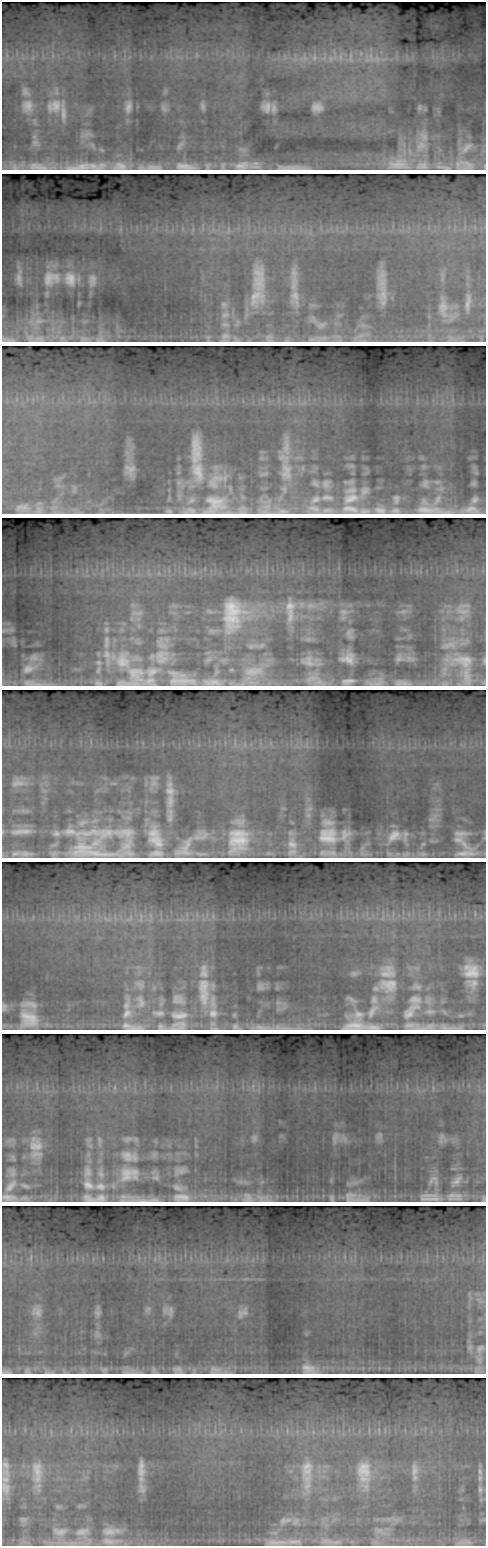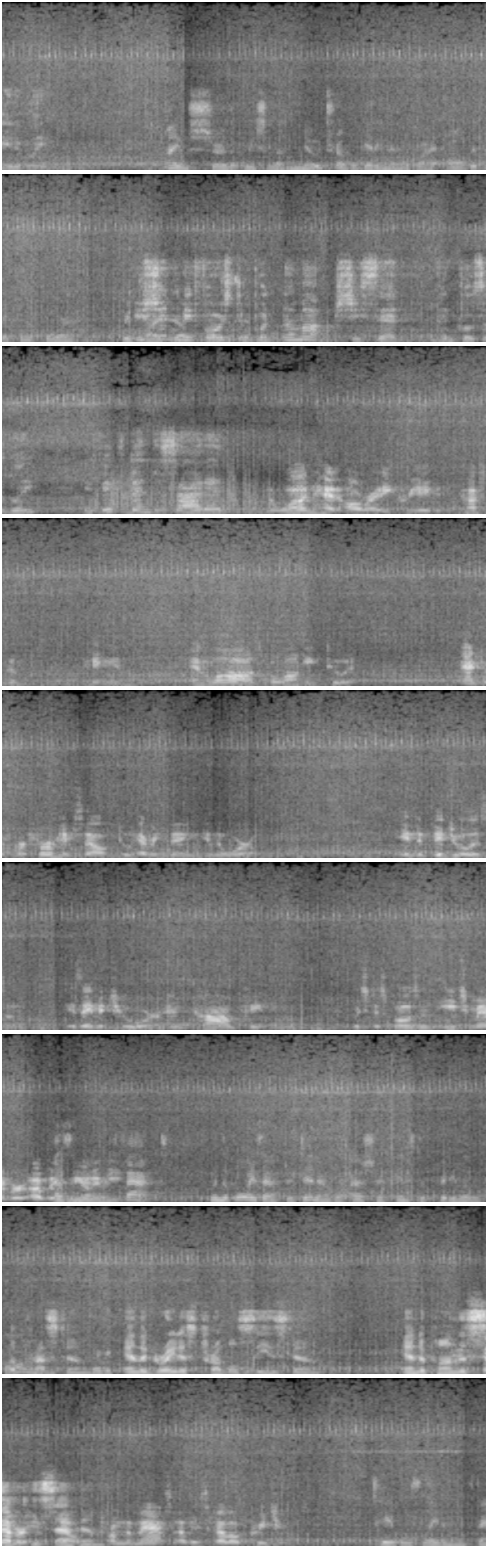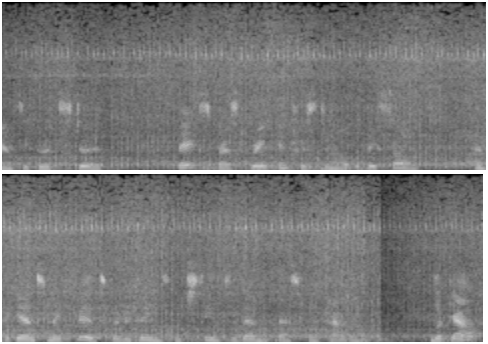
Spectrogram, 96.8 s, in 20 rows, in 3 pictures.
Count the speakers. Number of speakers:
five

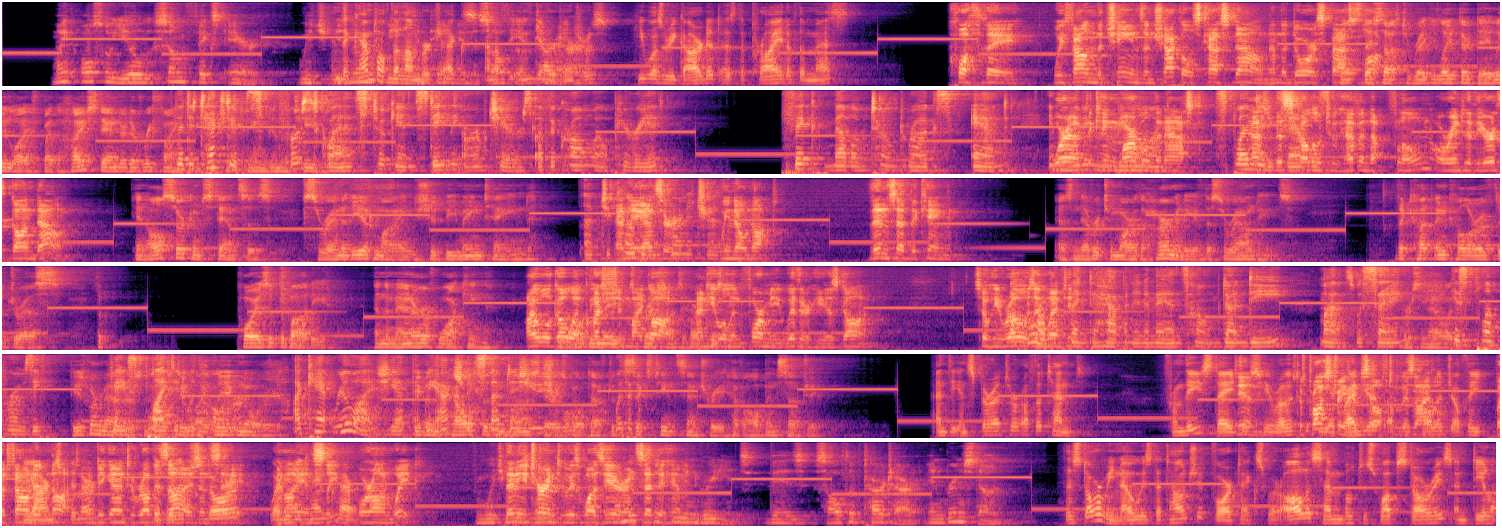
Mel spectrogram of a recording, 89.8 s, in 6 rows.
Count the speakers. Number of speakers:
five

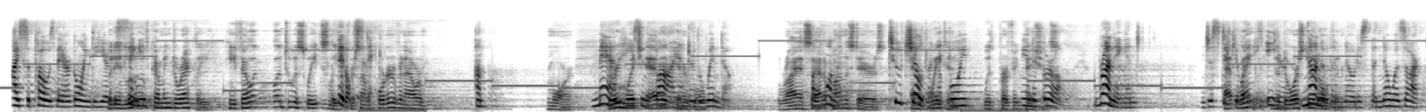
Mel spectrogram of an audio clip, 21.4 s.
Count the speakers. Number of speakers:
two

